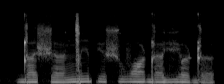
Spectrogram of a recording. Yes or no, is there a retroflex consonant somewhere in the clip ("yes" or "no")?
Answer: yes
